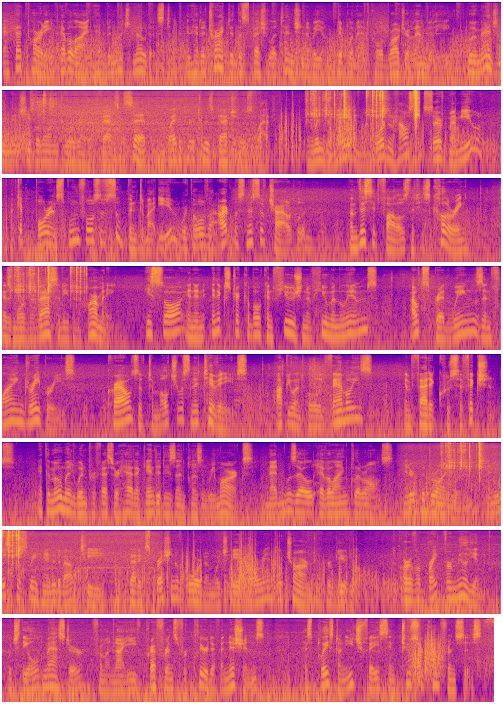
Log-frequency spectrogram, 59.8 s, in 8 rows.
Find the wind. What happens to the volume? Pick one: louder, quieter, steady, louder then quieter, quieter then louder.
quieter then louder.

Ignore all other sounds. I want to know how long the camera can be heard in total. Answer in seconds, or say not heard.
4 s.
